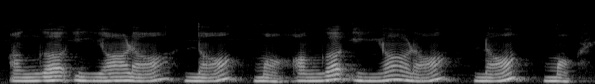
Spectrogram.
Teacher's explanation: यह अनुनासिक भी कहे जाते हैं क्योंकि इनका उच्चारण मुंह और नाक से होता है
